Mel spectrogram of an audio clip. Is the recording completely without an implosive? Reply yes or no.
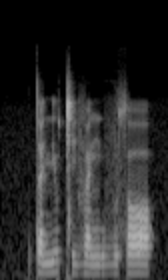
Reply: yes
